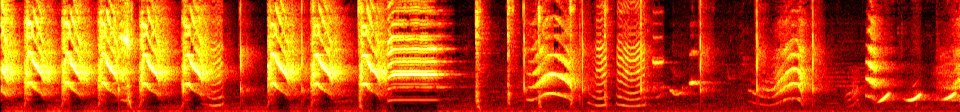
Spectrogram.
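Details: A talking pet rose-ringed (Indian ringneck) parakeet gives rapid, harsh squawks, then shorter swooping whistled syllables in a chattering, speech-like run, imitating words such as "mithu" and "me too."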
